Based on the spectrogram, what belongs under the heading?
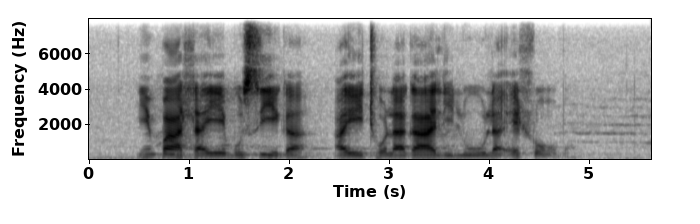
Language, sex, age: South Ndebele, male, 23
